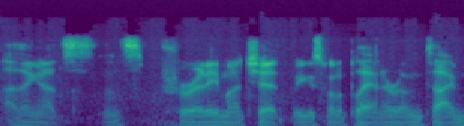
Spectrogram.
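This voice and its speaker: A man is speaking. He has an Irish accent. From Ireland. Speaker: podcast co-host. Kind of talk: casual chat.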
